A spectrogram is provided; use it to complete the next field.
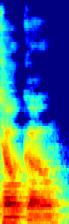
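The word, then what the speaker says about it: Tocho: One of them named Tokco, T O C H O. I pronounced it as Tokco.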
